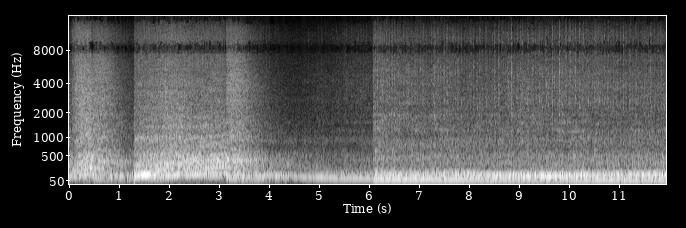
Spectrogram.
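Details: V8-swapped Ford Pinto drag car with new Holley fuel system, MSD ignition and nitrous kit, mixture screws evened up, 15 V: big V8 revs briefly, then settles into steady even low burble, no hunting or misses; normal idle.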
